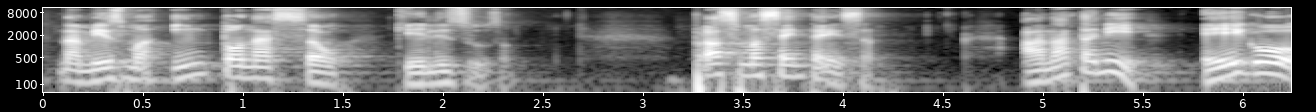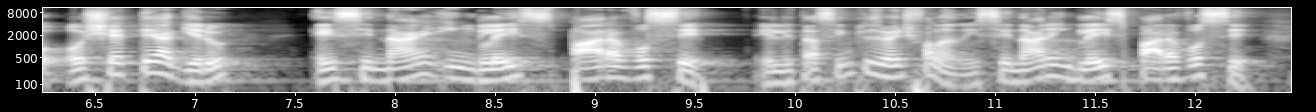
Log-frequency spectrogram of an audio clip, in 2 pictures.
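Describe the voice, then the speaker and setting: Methodical man teaching phrases. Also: mid-range voice. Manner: methodical, breaks words into parts and repeats them slowly. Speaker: language teacher. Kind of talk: explaining phrases in a lesson series.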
